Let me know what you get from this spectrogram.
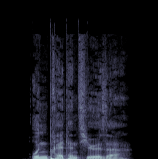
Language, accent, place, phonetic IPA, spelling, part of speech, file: German, Germany, Berlin, [ˈʊnpʁɛtɛnˌt͡si̯øːzɐ], unprätentiöser, adjective, De-unprätentiöser.ogg
- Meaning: 1. comparative degree of unprätentiös 2. inflection of unprätentiös: strong/mixed nominative masculine singular 3. inflection of unprätentiös: strong genitive/dative feminine singular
